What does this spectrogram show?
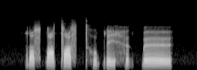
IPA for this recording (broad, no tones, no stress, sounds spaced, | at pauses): ɾ ø sˤ ɗ ø tˤ ø s t̪ʰ u p ɾ i h ø k͡p ø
